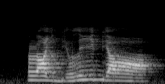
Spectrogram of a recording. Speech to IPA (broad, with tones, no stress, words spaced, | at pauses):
ɭɑ˧˩ʎbʲu˩˧liː˥bʲɑː˧˩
